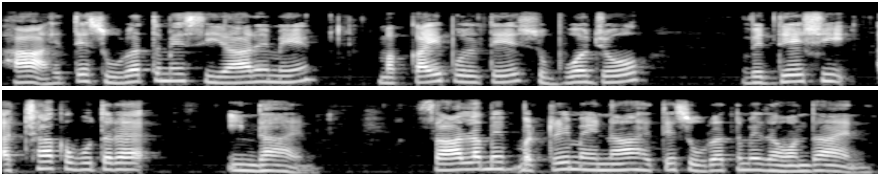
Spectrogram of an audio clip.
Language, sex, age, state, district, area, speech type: Sindhi, female, 45-60, Gujarat, Surat, urban, spontaneous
